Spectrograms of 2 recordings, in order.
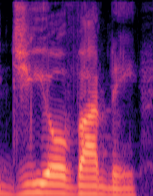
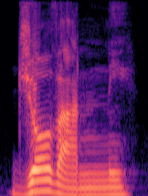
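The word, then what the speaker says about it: Giovanni: Don't lie to me because you all say Gioani. The I is not pronounced. It's Joanni. Joanni.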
